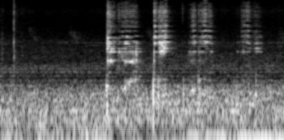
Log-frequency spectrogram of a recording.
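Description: A utensil scraping and clinking against a pot about five times in quick succession as the last of a thickened milk mixture is poured out of it.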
